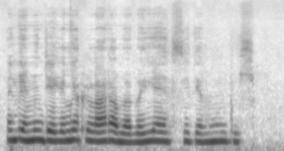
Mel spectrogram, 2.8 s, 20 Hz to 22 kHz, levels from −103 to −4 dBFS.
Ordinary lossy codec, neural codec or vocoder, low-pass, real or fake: none; codec, 44.1 kHz, 3.4 kbps, Pupu-Codec; none; fake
